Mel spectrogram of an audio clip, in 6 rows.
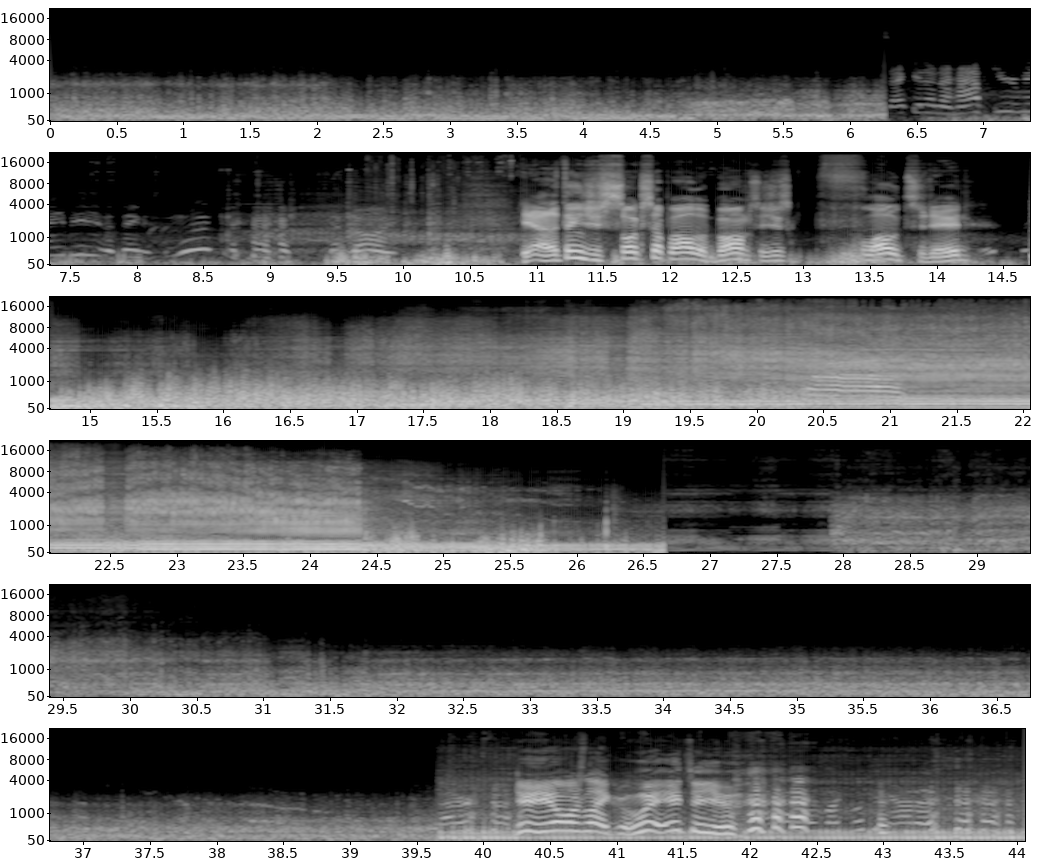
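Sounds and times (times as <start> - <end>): pit bike engine revving: 8.7 - 11.2, 14.7 - 35.1, 39.7 - 44.0.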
